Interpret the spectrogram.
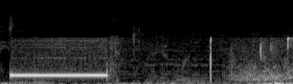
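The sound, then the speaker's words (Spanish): A phone line rings once with a steady, loud one-second tone, then drops to faint line hiss with a single sharp click. “Ahí entró la llamada.”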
